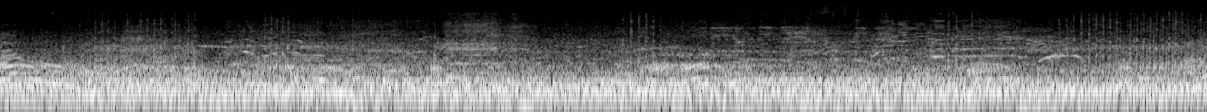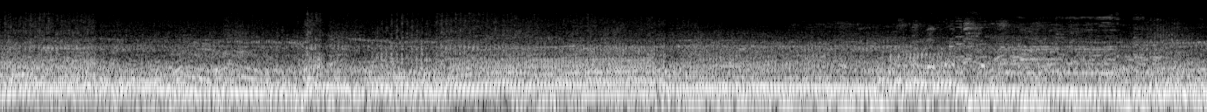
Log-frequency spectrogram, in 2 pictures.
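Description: A motorcycle engine roars loudly up close, revving and rising as it speeds along.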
